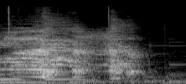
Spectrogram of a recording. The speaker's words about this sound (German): der da hustet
